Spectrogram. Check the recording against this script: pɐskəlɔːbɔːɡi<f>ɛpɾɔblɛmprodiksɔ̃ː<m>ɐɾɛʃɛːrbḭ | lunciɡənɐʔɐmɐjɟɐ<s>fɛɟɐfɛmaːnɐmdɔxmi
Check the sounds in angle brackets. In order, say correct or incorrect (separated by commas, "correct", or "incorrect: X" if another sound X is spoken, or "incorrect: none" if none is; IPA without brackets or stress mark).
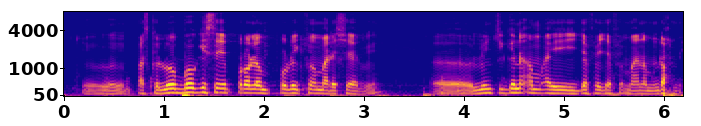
incorrect: s, correct, incorrect: none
